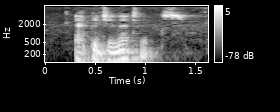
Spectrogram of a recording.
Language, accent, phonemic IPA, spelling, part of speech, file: English, Southern England, /ˌɛpɪd͡ʒəˈnɛtɪks/, epigenetics, noun, LL-Q1860 (eng)-epigenetics.wav
- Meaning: The study of the processes involved in the genetic development of an organism, especially the activation and deactivation of genes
